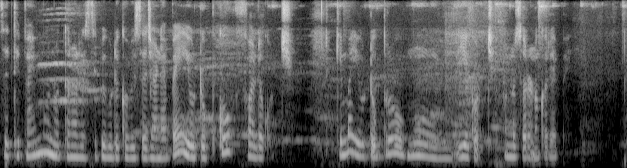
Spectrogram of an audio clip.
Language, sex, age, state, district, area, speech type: Odia, female, 18-30, Odisha, Ganjam, urban, spontaneous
